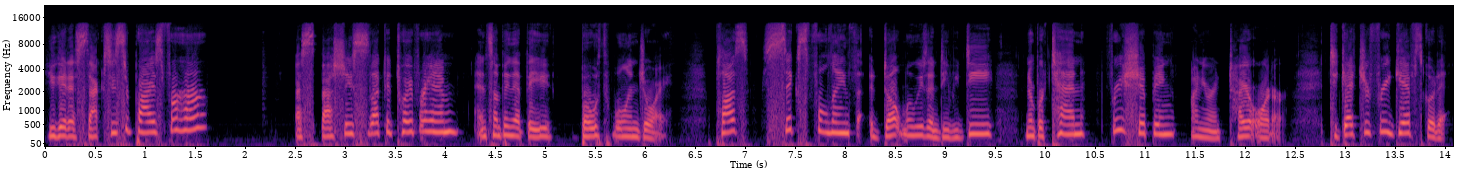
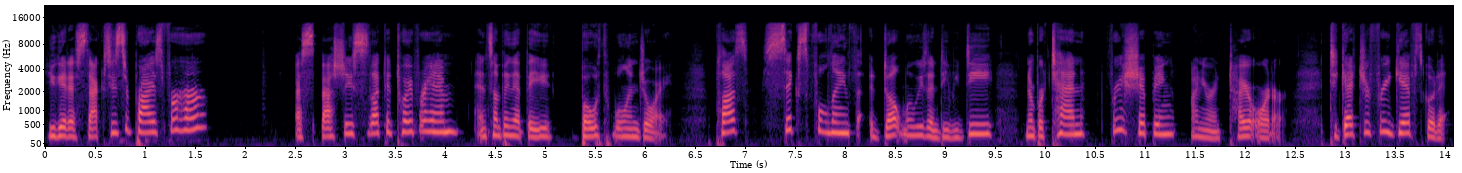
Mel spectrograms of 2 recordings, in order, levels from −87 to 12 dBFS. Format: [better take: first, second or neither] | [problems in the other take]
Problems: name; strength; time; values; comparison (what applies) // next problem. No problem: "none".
second | distortion; slight; 10 dB below the speech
